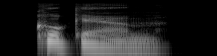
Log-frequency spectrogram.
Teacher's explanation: The k sound at the end of cook moves to the front of an cook, then an egg.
